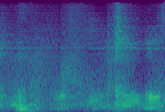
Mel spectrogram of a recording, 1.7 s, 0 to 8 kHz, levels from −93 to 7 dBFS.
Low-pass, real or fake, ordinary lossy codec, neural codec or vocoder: 7.2 kHz; fake; AAC, 48 kbps; codec, 44.1 kHz, 0.9 kbps, DAC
